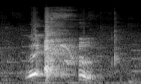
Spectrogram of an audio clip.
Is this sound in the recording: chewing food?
no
